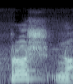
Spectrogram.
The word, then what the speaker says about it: প্রশ্ন: 2 নম্বর যে নিয়ম, শব্দের শেষে বা মাঝে যদি দন্ত ন ফলা থাকে তাহলে ফলার উচ্চারণ বহাল থাকে, যেমন যত্ন, প্রশ্ন। আমি একটু বোঝার সুবিধার্থে ভেঙে লিখে দিয়েছি যত্ন, প্রশ্ন।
